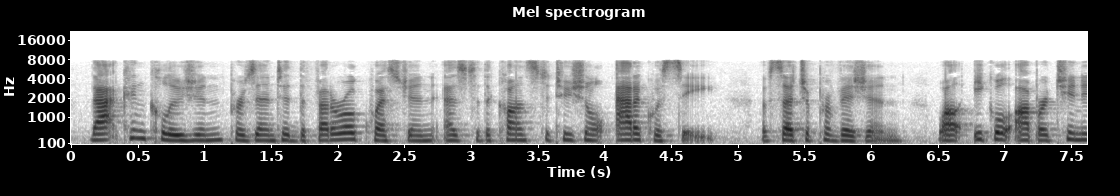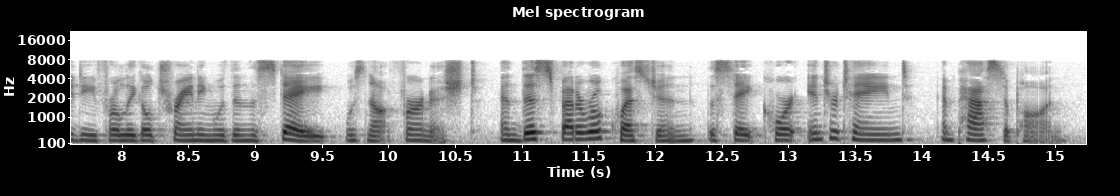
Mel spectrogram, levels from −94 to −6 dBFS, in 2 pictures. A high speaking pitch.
Yes: high, 195 Hz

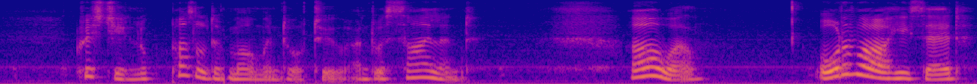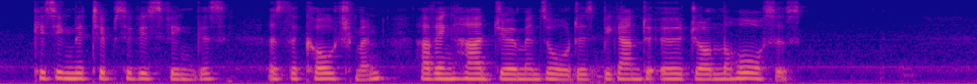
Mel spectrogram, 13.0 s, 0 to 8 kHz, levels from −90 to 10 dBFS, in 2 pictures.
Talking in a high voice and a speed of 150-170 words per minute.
Yes: high, 195 Hz; average, 160 wpm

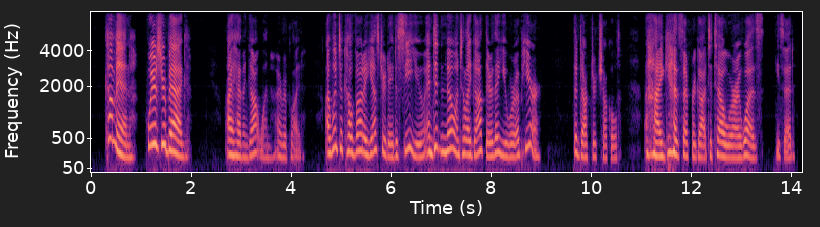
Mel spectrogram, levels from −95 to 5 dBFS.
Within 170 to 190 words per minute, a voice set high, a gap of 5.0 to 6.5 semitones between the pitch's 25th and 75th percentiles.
Yes: average, 185 wpm; high, 220 Hz; wide, 5.4 semitones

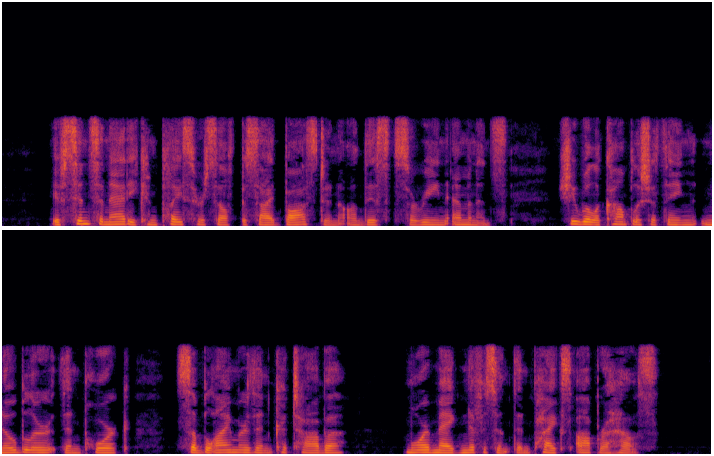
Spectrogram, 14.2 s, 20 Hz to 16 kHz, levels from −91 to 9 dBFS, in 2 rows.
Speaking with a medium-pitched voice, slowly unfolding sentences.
Yes: medium, 160 Hz; slow, 120 wpm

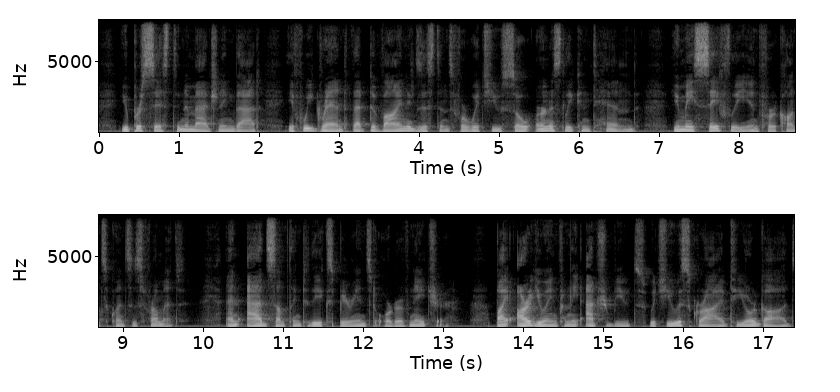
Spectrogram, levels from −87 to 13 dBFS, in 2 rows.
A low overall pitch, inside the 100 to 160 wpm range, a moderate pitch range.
Yes: very low, 95 Hz; average, 150 wpm; average, 3.4 semitones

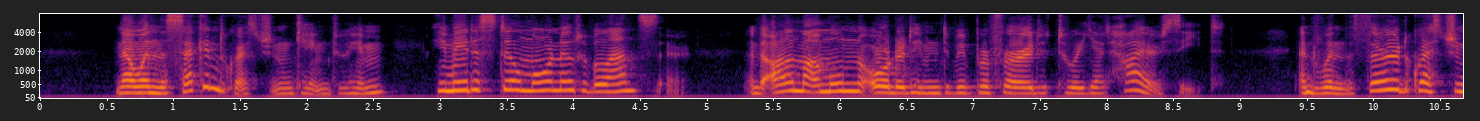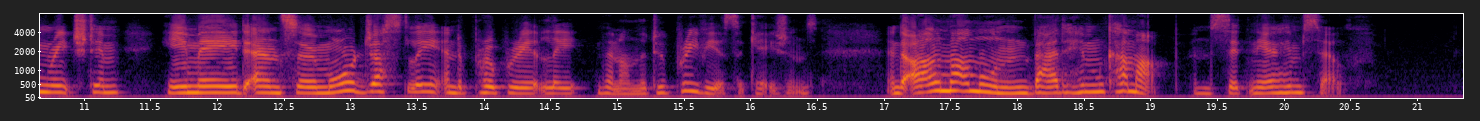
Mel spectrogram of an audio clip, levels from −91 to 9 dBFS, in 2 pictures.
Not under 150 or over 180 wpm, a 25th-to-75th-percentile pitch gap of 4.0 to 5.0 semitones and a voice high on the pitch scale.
Yes: average, 165 wpm; average, 4.7 semitones; high, 220 Hz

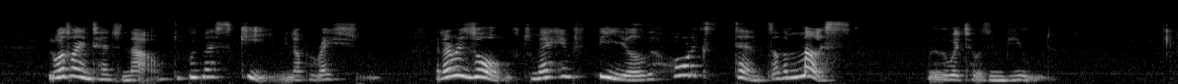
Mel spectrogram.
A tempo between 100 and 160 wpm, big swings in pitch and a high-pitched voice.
Yes: average, 150 wpm; wide, 7.9 semitones; very high, 305 Hz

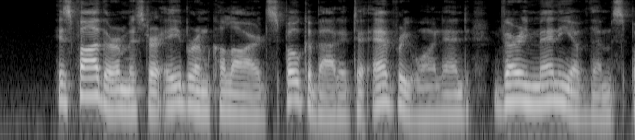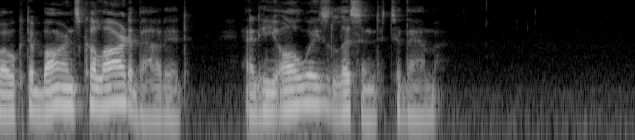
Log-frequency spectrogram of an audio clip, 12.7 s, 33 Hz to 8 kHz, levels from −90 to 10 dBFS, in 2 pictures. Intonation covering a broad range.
Yes: wide, 6.1 semitones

